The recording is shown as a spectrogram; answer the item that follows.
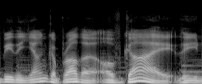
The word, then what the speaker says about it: Guy: Guy would be the French pronunciation, not Guy, but, you know, I'm going to butcher it by being English and saying it the English way.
